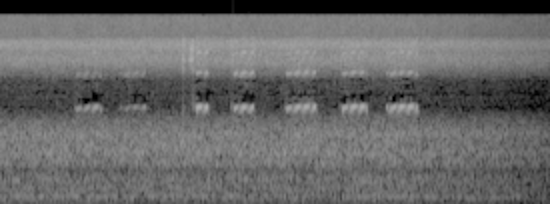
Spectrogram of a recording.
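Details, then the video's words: Italian tree cricket (Oecanthus pellucens) giving a run of about seven short, clear musical trills in quick succession before falling silent, set against soft background hiss. "Boomkrekel/Italian tree cricket (Oecanthus pellucens) Geluid/Sound"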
